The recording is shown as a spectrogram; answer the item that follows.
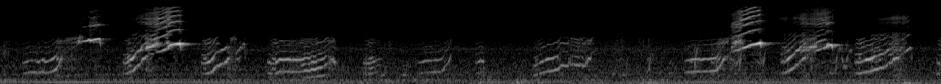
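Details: Pet guinea pig wheeking in the morning. Bright, sharply rising squeals come in two bursts, with quieter chirping notes between them, over a low steady hum.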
